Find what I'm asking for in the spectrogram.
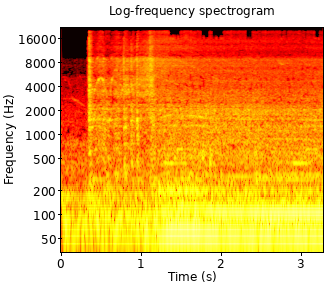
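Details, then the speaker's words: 2022 Ford F-150 starts right after an oil change with AMSOIL Signature Series 5W-30 synthetic and an EAO17 nanofiber filter. It cranks quickly and settles into a smooth, even low idle with no knocks or misses, running healthy. "Oh yeah, purring."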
